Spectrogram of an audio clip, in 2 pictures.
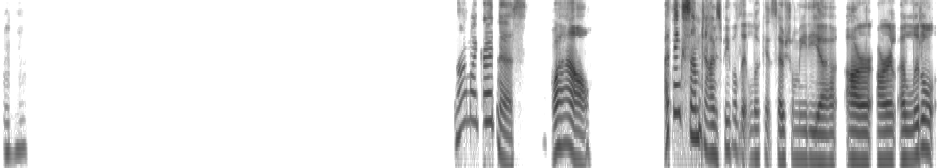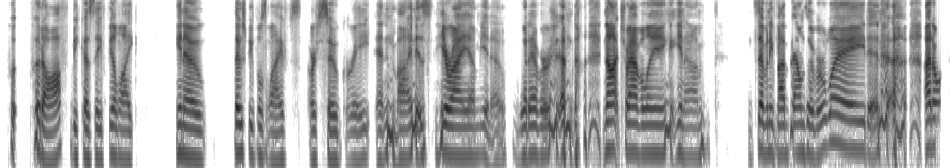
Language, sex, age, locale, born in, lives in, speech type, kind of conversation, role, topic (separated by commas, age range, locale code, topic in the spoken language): English, female, 55-59, en-US, United States, United States, conversation, advice, advisor, How can I celebrate and use my recent achievement to build confidence?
